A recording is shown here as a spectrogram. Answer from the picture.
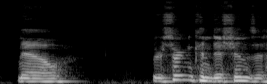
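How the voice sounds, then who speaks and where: Fairly even intonation in a somewhat breathy male voice. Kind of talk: board game rules tutorial. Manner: sluggish, halting.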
